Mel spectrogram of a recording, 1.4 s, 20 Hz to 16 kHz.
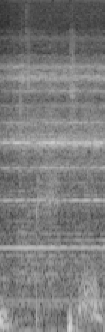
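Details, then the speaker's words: Powered Retracta Ladder run by a linear actuator (1,000 lb lifting, 4,000 lb holding force) on its up switch: even, steady motor hum with constant pitch as the ladder rises. Normal linear actuator operation. "you see the linear actuator uh moving the ladder that linear actuator has 1,000 lb lifting force and a 4,000lb holding Force"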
